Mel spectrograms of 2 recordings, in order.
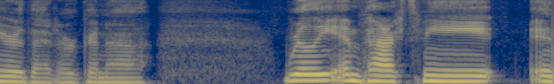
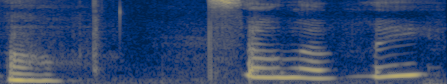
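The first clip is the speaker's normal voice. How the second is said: much higher, softer, voice welling up; touched, near tears; 10 semitones higher, 6 dB quieter than usual. Real, not acted. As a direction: say it moved almost to tears. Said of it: "Don't cry".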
